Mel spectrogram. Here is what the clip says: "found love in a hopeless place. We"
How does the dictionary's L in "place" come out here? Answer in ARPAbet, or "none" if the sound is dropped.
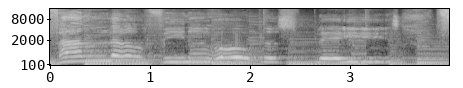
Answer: none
